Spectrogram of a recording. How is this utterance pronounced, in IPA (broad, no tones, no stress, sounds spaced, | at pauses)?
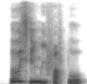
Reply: ɵː sʲ ɾ i m iː f ɑ f p o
